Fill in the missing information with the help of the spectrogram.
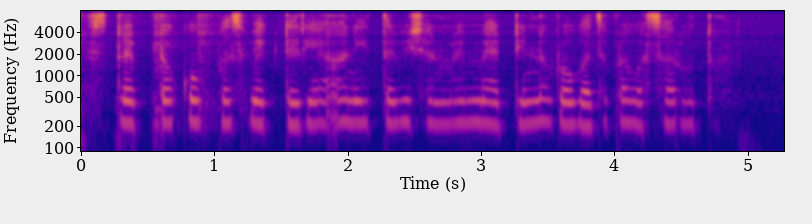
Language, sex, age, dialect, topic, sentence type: Marathi, female, 25-30, Standard Marathi, agriculture, statement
